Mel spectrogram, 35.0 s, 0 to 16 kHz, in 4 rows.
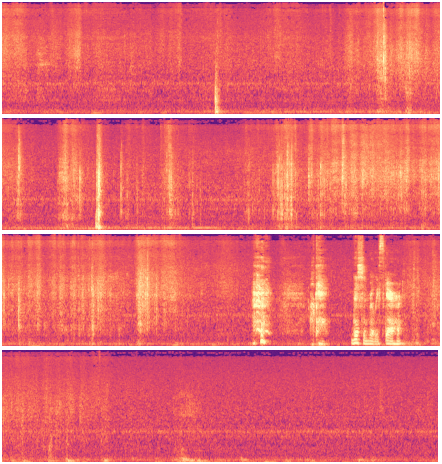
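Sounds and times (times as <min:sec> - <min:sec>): rustling of costume fabric: 0:00.0 - 0:22.4, 0:25.5 - 0:30.8.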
